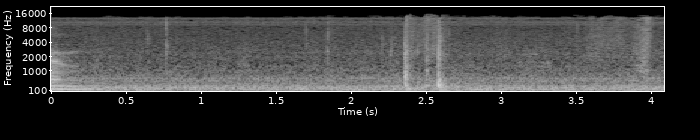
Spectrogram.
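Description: Steady low room hum with two short knocks about two and a half seconds in, from a hardcover book being handled and set down.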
